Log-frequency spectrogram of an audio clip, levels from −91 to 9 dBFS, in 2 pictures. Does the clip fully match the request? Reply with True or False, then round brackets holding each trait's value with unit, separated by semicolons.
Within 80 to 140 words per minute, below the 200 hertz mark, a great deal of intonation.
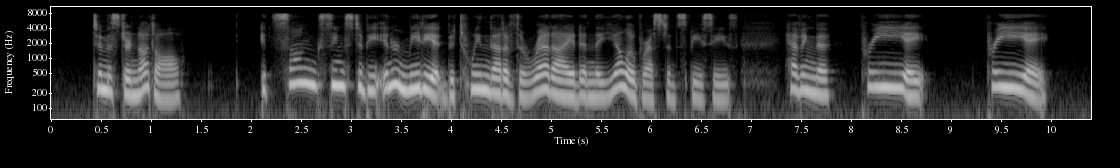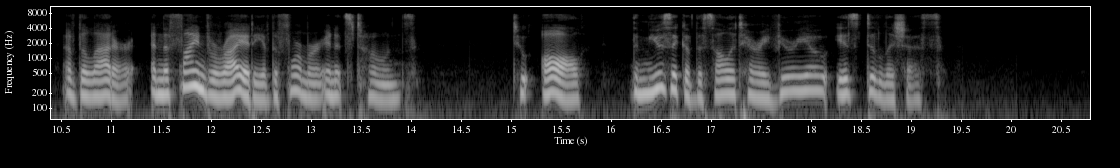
True (135 wpm; 190 Hz; 5.8 semitones)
